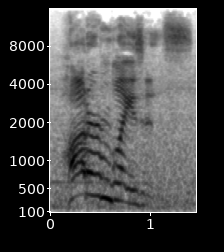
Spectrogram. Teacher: the word than here is being reduced just to the end consonant sound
